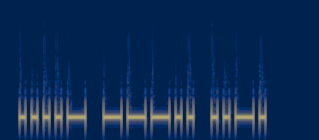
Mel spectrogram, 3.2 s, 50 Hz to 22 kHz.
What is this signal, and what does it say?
Morse code, heard as a keyed tone, about 20 wpm, 700 Hz. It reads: 48F
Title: K1USN SST QSO Practice 20wpm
